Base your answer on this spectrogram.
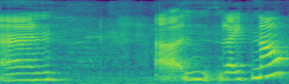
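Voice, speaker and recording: A woman with an Indian accent speaks at a high pitch, with audible room echo and noticeable background noise. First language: Hindi. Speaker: English learner vlogger. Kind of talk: casual monologue, speaking practice. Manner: halting, many fillers and restarts.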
